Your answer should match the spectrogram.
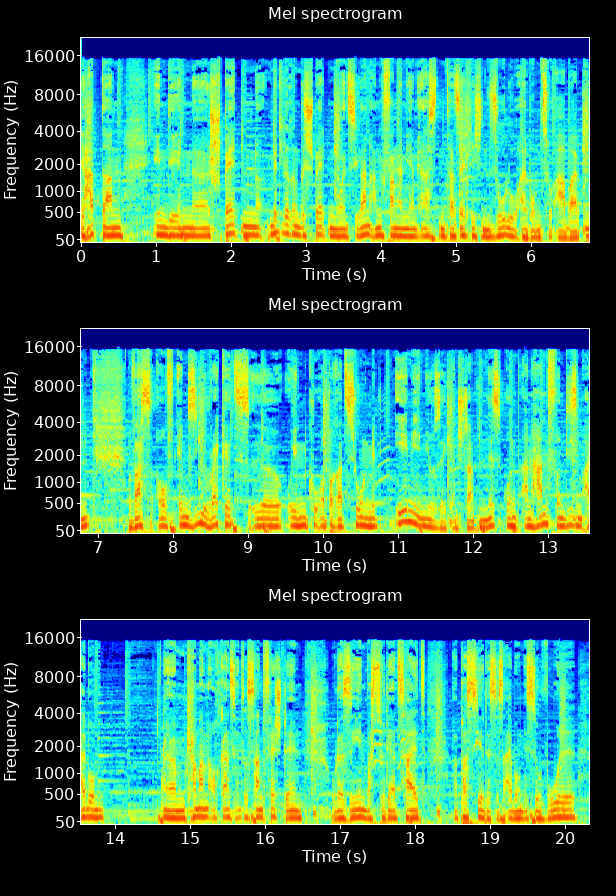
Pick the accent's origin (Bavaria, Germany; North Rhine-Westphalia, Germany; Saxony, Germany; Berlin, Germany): North Rhine-Westphalia, Germany; Minden; einer kleinen Stadt in der Nähe von Minden, meiner Heimatstadt, die ja auch eine kleine Stadt, also auch ein Kaff, könnte man ja auch sagen, ist.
